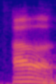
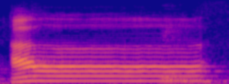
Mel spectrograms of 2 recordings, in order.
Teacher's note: Tapi kemudian suaranya yang harif, menyamping ke kanan dan ke kiri. Al, dia tertahan oleh lidah, tapi tidak sepenuhnya tertahan, masih bisa keluar dari samping. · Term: huruf lam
